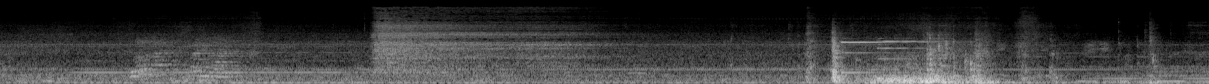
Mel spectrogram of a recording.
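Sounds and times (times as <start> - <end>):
train hiss: 3.6 - 6.6.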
